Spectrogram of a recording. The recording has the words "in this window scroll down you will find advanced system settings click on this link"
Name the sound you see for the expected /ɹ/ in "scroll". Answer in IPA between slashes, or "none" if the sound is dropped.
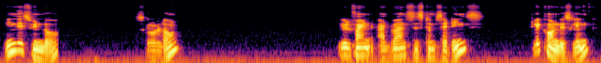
/ɹ/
